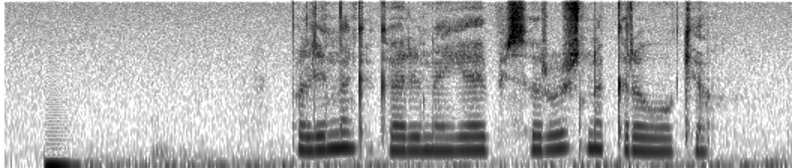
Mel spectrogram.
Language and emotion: Russian, neutral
